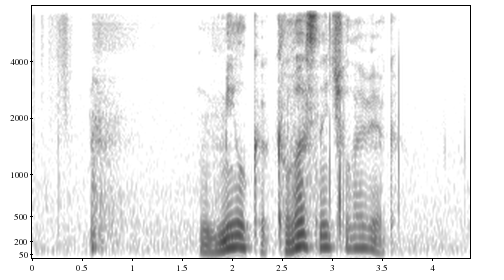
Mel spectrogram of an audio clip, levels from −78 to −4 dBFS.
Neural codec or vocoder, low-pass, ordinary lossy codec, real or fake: none; 7.2 kHz; none; real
